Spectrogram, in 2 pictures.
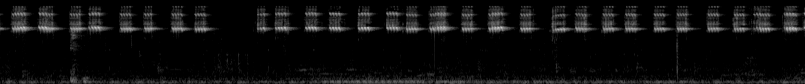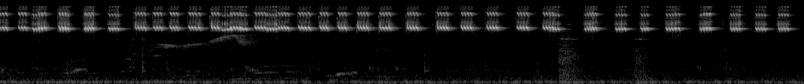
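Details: Cricket singing clear and loud, meant as a master recording for competition songbirds: a long run of high pulsed chirps, about four per second, briefly pausing early on, with a faint whistled swoop in the background.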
